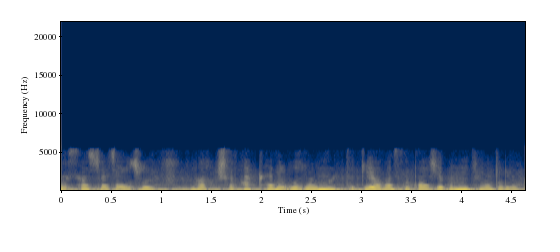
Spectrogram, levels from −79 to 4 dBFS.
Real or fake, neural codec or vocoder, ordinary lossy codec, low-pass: fake; codec, 16 kHz, 1 kbps, FreqCodec, smaller model; Opus, 64 kbps; 5.4 kHz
